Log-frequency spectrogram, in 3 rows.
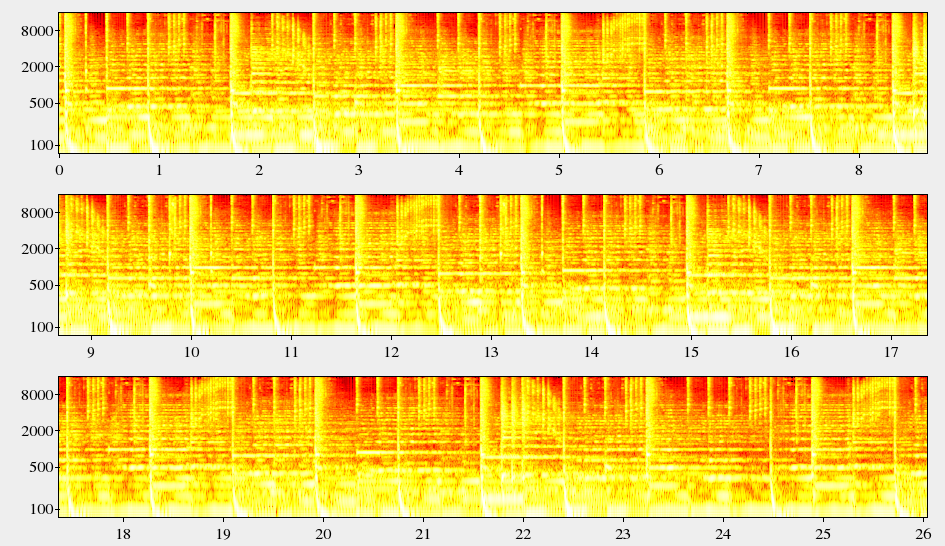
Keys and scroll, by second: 8.8 space, 9.4 space, 9.9 ctrl+space, 10.2 ctrl+t, 14.3 space, 18.9 Return, 20.0 space.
